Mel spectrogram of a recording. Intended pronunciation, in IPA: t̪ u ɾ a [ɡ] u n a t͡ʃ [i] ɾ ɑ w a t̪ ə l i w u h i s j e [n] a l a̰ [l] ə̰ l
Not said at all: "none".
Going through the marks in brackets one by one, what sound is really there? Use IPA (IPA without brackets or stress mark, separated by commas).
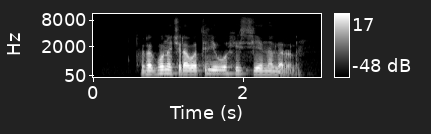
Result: ɡ, e, n, ɾ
